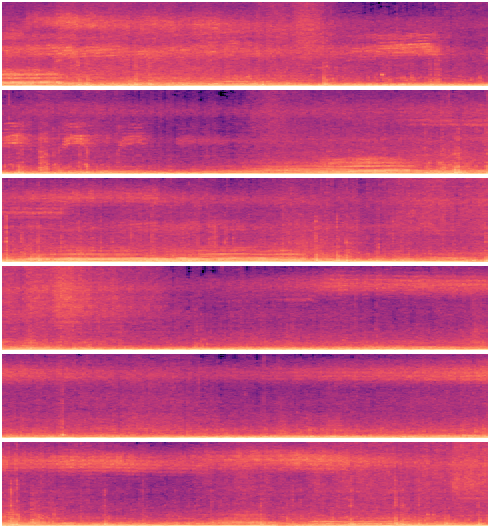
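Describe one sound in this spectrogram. Wind rushes past an open-top car.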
